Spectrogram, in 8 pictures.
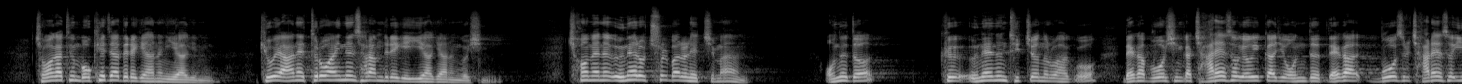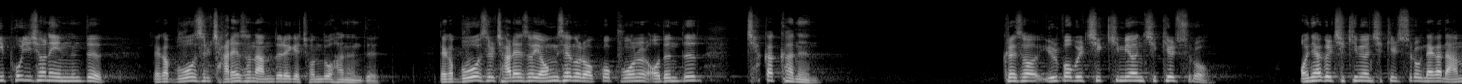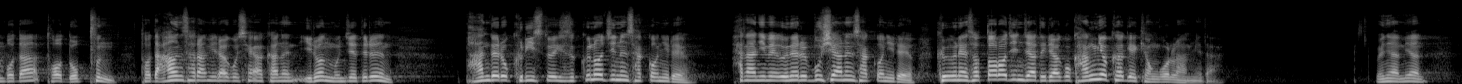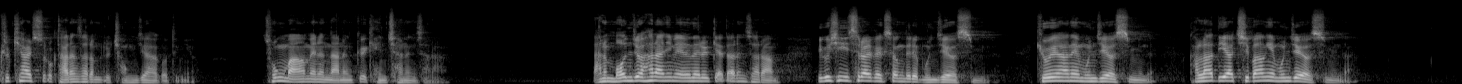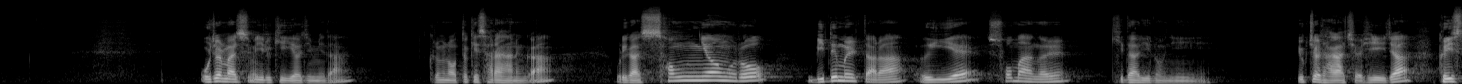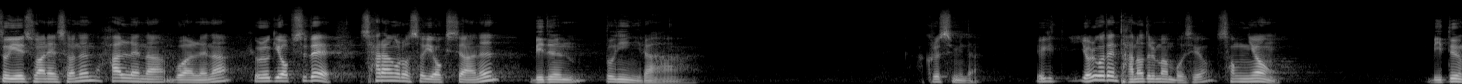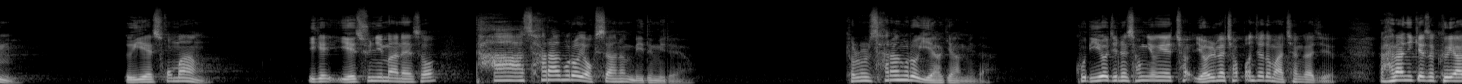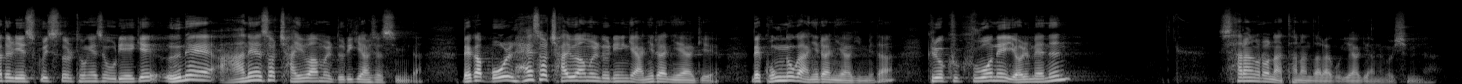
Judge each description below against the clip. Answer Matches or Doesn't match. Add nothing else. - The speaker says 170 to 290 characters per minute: Doesn't match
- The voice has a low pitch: Doesn't match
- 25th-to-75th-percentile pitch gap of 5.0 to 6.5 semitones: Doesn't match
